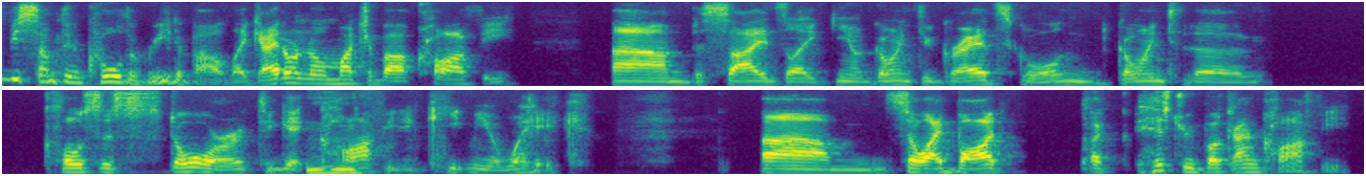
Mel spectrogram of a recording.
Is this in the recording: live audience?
no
